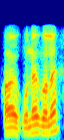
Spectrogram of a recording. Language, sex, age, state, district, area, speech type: Assamese, male, 30-45, Assam, Golaghat, rural, conversation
